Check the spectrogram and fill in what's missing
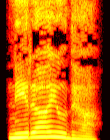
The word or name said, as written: ನಿರ್ಯಾತ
